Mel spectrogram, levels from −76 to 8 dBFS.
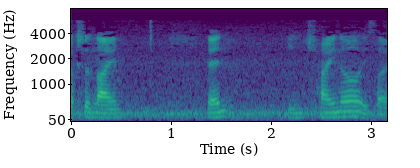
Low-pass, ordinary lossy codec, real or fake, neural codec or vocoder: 7.2 kHz; MP3, 24 kbps; real; none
